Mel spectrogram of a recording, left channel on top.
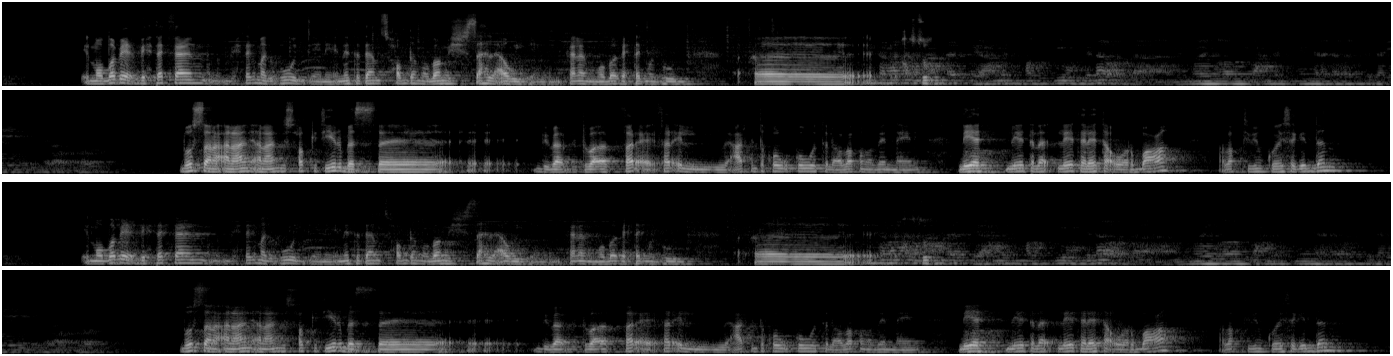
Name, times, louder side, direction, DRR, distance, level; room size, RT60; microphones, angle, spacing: voice 1, 0.8-7.1 7.5-8.6 9.2-9.3 15.7-18.8 19.2-23.1 23.5-25.6 26.1-27.3, left 3 dB, 80° left, 11 dB, 1.0 m, -32 dB
sound 1, 2.2-8.1, left 2 dB, 40° left, 4.1 m, -58 dB
voice 2, 8.5-14.8 23.5-23.8, left 1 dB, 60° left, -3 dB, 5.6 m, -46 dB
19.0 x 16.5 x 4.0 m, 0.98 s
head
